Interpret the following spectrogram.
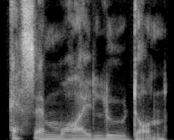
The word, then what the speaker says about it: Smilodon: Smilodon fatalis, pronounced Smilodon, ran 600 to 900 lb, heavier and far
